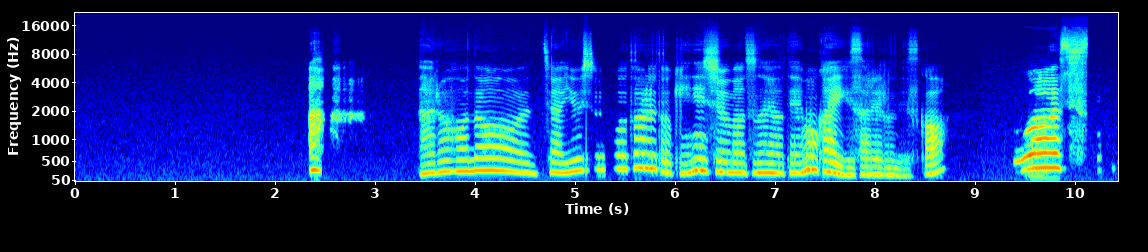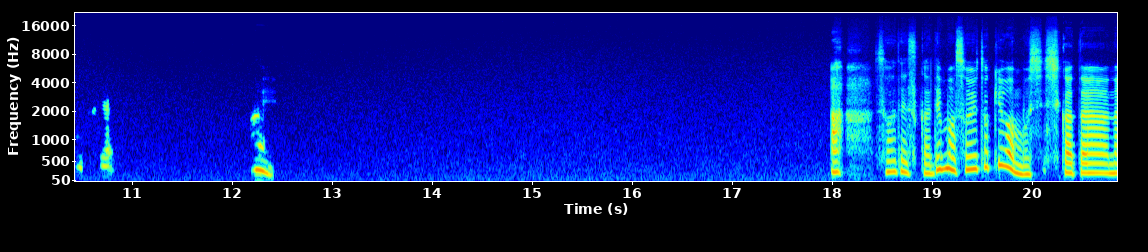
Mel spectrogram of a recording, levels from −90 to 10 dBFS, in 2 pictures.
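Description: Speech with a channel delay (doubling) from 5.11 to 9.05 s: one channel arrives 40 ms late and is summed to mono, so each syllable doubles, showing paired transients and fine comb notches.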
